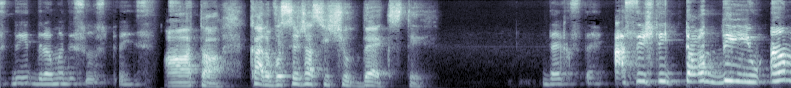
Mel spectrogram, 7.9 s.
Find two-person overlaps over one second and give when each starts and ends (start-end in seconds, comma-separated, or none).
none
